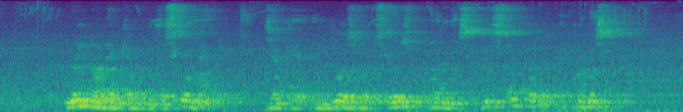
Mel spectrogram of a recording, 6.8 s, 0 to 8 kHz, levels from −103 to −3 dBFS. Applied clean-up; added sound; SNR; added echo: none; Bird vocalization, bird call, bird song; 16 dB; reverberation time 1.1 s.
